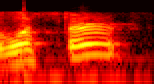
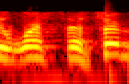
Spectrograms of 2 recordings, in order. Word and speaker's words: Worcester: J'ai commencé avec le club école qui était à Worcester. – Oui. – Ça s'écrit Worcester, mais il faut dire Worcester. Welcome to Worcester.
